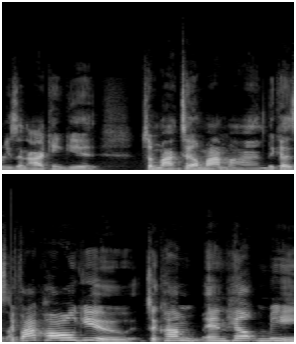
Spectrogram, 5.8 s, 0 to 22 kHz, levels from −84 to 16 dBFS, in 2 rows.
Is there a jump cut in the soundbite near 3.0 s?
yes; 1 cut; at 3.0 s

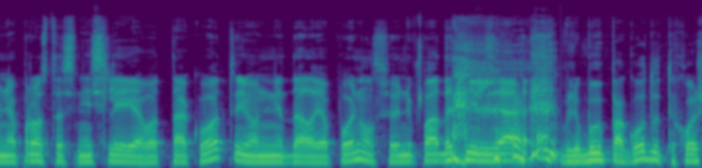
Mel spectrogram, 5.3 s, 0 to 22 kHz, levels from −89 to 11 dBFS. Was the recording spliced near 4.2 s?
yes; 1 cut; at 4.2 s

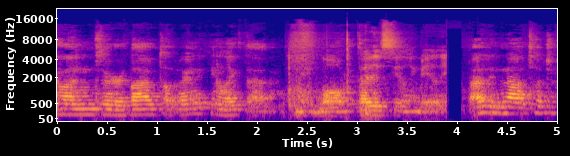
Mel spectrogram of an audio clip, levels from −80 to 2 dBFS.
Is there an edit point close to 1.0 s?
no; 2 cuts; at 2.2 s, 3.7 s

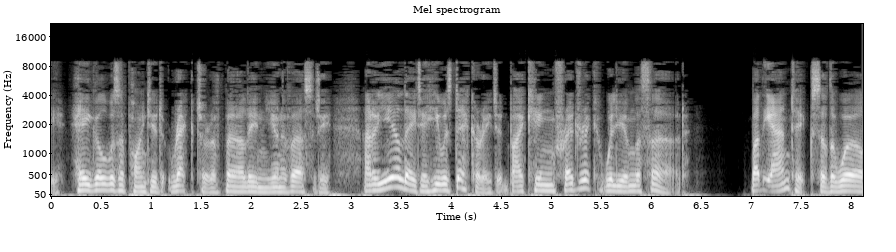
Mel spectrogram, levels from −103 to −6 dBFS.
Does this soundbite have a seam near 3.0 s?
no; 1 cut; at 5.8 s

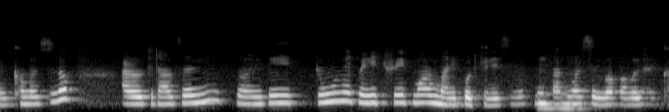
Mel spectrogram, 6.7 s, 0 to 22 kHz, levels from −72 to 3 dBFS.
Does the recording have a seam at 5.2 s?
yes; 1 cut; at 5.2 s

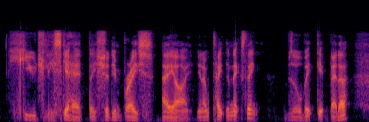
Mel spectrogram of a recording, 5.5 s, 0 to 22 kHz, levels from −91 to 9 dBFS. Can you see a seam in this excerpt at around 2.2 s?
yes; 2 cuts; at 2.2 s, 3.1 s

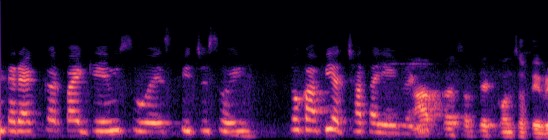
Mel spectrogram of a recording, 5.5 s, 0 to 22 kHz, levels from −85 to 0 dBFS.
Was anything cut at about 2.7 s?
no; 0 cuts

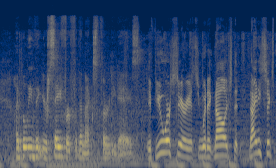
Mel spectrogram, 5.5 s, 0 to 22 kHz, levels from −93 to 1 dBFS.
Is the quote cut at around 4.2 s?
no; 1 cut; at 2.8 s

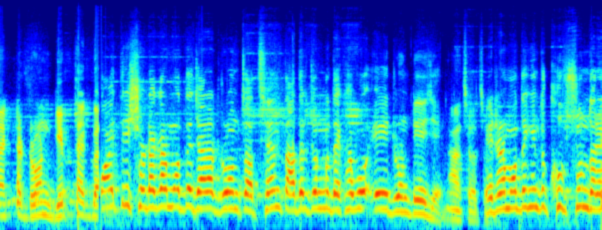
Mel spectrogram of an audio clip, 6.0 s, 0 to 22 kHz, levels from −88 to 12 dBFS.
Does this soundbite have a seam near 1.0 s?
yes; 1 cut; at 1.0 s

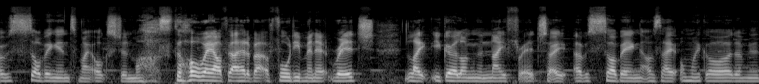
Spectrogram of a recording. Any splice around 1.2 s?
no; 0 cuts

